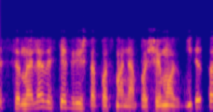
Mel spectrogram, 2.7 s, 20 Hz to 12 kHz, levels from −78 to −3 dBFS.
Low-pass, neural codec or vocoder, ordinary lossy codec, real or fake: 9.9 kHz; vocoder, 22.05 kHz, 80 mel bands, Vocos; MP3, 32 kbps; fake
